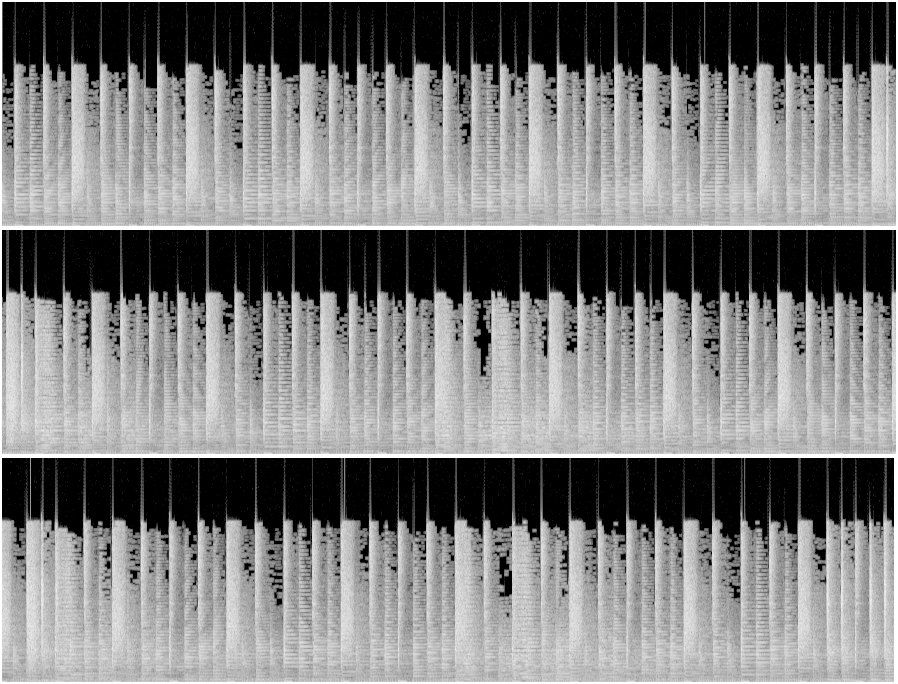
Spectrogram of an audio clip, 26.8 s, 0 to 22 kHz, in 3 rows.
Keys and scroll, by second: 1.0 ctrl+z, 1.6 ctrl+z, 2.2 ctrl+z, 2.9 ctrl+z, 3.2 ctrl+z, 3.5 space, 5.2 space, 9.9 ctrl+z, 11.1 ctrl+z, 12.8 ctrl+z, 13.9 ctrl+z, 14.2 ctrl+z, 14.4 space, 15.0 ctrl+z, 15.5 ctrl+z, 16.0 ctrl+z, 16.4 ctrl+z, 17.1 ctrl+z, 17.8 ctrl+z, 18.1 ctrl+z, 18.4 ctrl+z, 23.6 ctrl+z, 24.3 space.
